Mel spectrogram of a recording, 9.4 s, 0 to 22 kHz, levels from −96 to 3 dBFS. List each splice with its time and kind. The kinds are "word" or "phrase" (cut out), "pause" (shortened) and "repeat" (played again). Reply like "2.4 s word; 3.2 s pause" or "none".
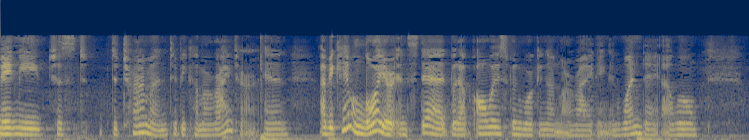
none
